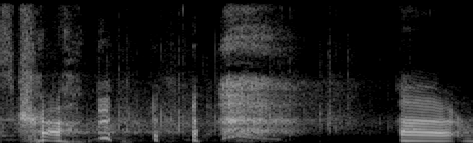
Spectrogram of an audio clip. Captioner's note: laughter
